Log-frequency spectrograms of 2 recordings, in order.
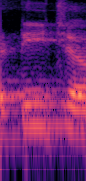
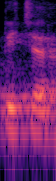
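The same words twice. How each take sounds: First: "टीचर" with the final R dropped, ending in a plain vowel; silent R. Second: "टीचर" with the final R sounded; R pronounced. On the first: Teacher showing students British speech, "टीचर" with silent final R. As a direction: say "टीचर" British-style, no R at the end. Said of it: "आर को pronounce नहीं किया जाता". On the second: Teacher showing what British speakers avoid, "टीचर" with sounded final R. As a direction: say "टीचर" ending on an audible R. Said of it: "नहीं बोलते". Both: Shown as a demonstration.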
